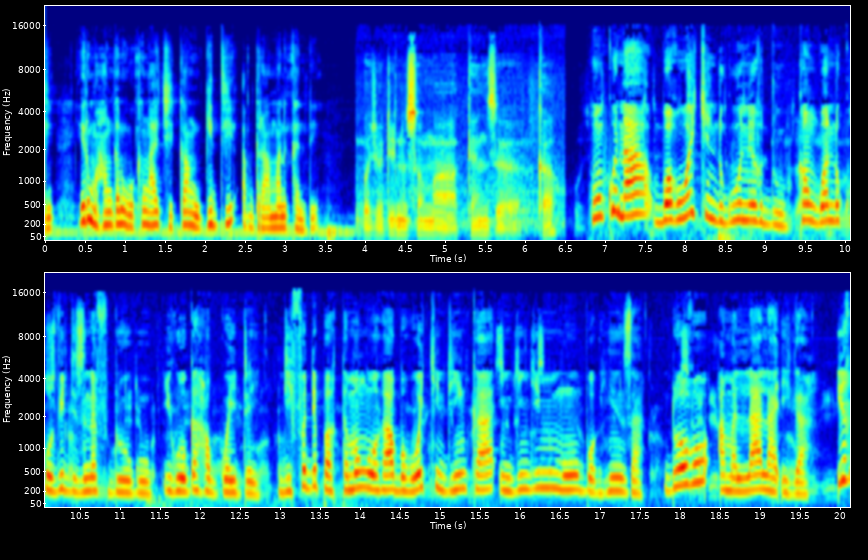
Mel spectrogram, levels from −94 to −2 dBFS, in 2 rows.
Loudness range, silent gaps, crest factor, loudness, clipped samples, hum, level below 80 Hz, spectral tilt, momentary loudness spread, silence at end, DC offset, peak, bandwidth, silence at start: 5 LU; none; 20 dB; -25 LUFS; under 0.1%; none; -58 dBFS; -5 dB/octave; 14 LU; 0 s; under 0.1%; -6 dBFS; 16.5 kHz; 0 s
